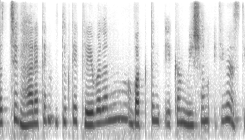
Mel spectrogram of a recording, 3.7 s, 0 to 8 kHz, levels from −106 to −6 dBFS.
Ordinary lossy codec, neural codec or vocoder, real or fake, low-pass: none; codec, 16 kHz, 0.5 kbps, X-Codec, HuBERT features, trained on balanced general audio; fake; none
